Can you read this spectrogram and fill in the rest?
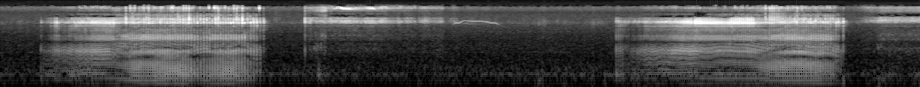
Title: You think your wife snores!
